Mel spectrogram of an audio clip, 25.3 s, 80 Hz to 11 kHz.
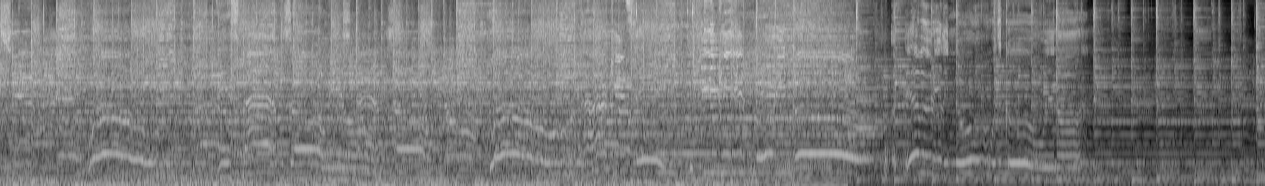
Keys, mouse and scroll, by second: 0.5 click, 1.7 2, 3.4 click, 5.3 scroll up 1, 6.0-6.5 scroll down 1, 6.5 scroll up 1, 8.0-8.7 scroll down 1, 10.5 scroll up 1, 11.9-12.6 scroll down 1, 13.2-14.1 scroll up 1, 14.1-14.4 scroll down 1, 15.0 click, 16.2 click, 17.2 click, 19.6 click, 20.2 click, 21.3 click, 22.8 click, 23.6 click, 24.0 click, 24.4 ctrl+n, 25.0 click.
